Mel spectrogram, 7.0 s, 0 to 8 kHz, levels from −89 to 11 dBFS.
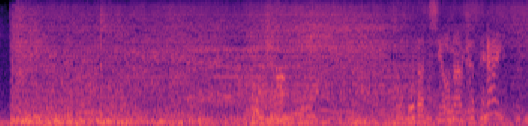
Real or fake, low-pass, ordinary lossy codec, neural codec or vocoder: fake; 7.2 kHz; Opus, 16 kbps; codec, 32 kHz, 1.9 kbps, SNAC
